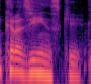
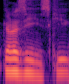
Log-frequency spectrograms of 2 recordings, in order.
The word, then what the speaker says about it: Krasinski: John, John, Krasinski. Krasinski, grazie, gentilissimo.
